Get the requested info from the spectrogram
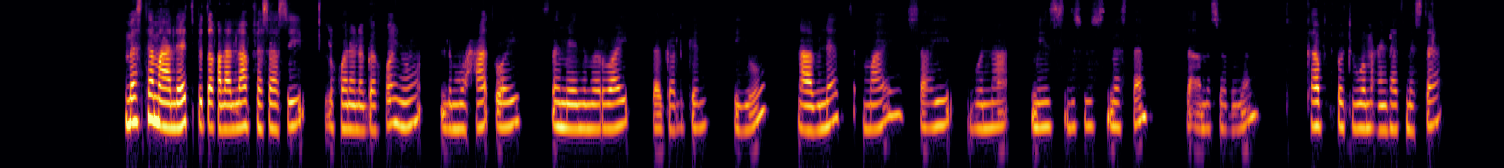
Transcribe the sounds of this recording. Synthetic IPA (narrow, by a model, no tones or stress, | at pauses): mɐst̪ʰɐmalɐt̪bɨt̪ʼɐkʼlalːafɐsasizɨxo̞nɐnɐɡɐɾkʰo̞jnu | lɨmuħat̪ʼwɔj | t͡sʼɨmenɨmɨɾwaj | zɐ̰ɡɐlɡɨl | ʔɨjːu | naβɨnɐt̪majsahibuna | mesbɨsusmɐst̪ʰɐn | zɨ̰ʔa̰mɐsɨlɨjːom | kʰaβt̪ʰɨ̥fɐt̪ʰɨwomʕajnɐt̪ʰat̪mɐst̪ʰɐn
